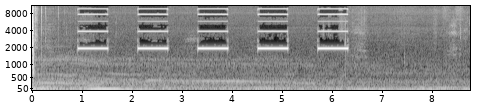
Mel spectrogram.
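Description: A 2014 Toyota RAV4's four-cylinder engine running just after starting, a low steady rumble that is strongest in the first two seconds. Over it a dashboard warning chime beeps five times, about once a second, then stops.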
